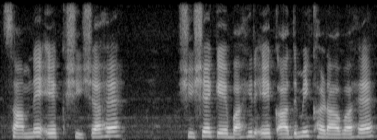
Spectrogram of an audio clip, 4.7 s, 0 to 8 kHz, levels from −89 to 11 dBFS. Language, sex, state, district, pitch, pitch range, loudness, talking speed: Hindi, female, Delhi, New Delhi, 210 Hz, 200-230 Hz, -15 LUFS, 155 wpm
